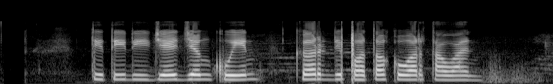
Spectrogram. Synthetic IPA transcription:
t̪it̪idid͡ʒɛd͡ʒɨŋkuɪn | kɨrdipɔt̪ɔkuwart̪awan

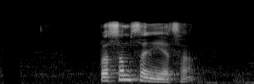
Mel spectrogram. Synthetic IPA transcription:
prʌsʌmsʌnijʌt͡sʰʌ̰

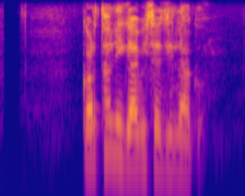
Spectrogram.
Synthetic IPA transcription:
kʌrt̪ʰʌliɡabisʌd͡zilːako̰

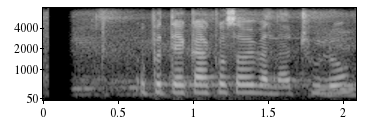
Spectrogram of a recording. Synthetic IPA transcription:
upʌt̪ekakosʌbʌjbʱʌnd̪aʈʰulo

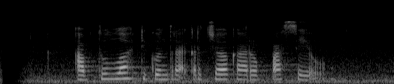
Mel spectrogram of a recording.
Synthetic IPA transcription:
ʔab̚d̪̥ulɔhd̪̥i̤kɔnt̪ɾa̰ʔkərd̥ʒ̥ɔ̤kaɾopaseo̰

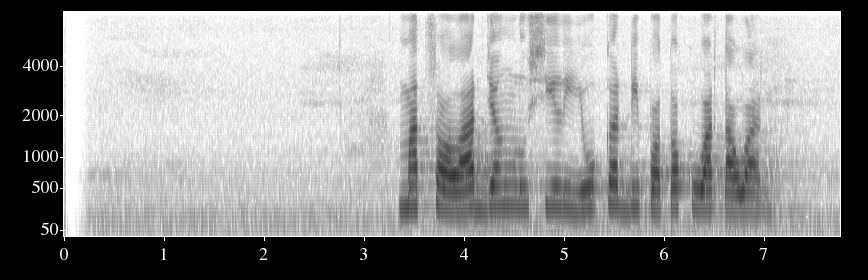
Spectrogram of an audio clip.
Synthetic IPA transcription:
mat̪̚sɔlard͡ʒɨŋlusiliukɨrdipɔt̪ɔkuwart̪awan

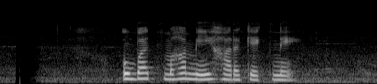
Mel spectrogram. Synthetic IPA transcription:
umbat̪mɐɦɐmiːɦaɾəkekneː

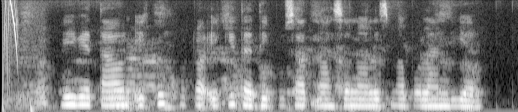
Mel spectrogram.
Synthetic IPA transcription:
liwet̪aʊnikukuʈɔʔikid̪̥ä̤d̪̥i̤pusat̪̚nasionalismapoland̪ia

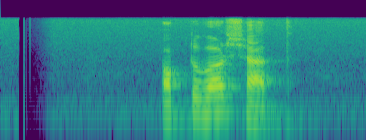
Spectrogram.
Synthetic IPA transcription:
ɔkʈobɔɾʃat̪

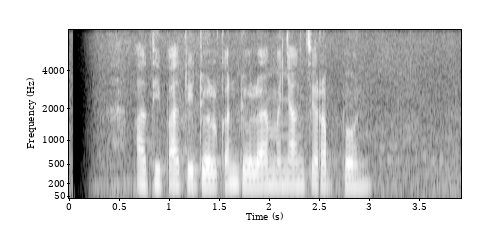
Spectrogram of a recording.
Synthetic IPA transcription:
ʔad̪̥ipad̪iɖ̪̥o̤lkənɖ̪olaməɲaŋt͡ʃəɾəb̥ɔ̤n

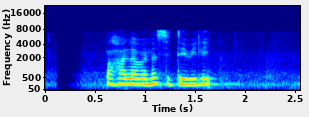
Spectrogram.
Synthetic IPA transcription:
pɐɦɐlɐʋənəsit̪iʋili

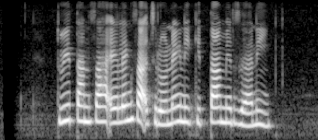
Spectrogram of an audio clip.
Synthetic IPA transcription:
d̪̥uwit̪ansahelɪŋsaʔd̥ʒ̥ɾonɪŋnikit̪amirzani

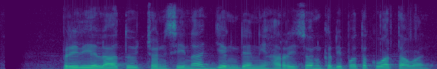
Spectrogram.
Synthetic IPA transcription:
pɾililat̪ut͡ʃɔnsinad͡ʒɨŋdaniɦaɾisɔnkɨrdipɔt̪ɔkəwart̪awan

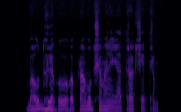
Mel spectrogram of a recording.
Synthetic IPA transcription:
bɐwd̪ʱːulɐkuɔkɐpɾaːmukʂɐmɐjnɐjaːt̪ɾaːkʂeːt̪ɾɐ̰m

